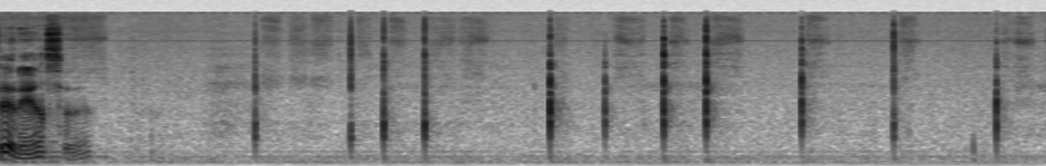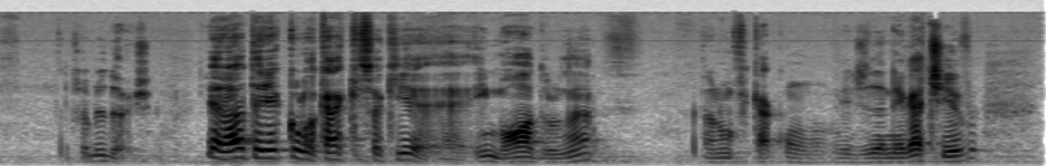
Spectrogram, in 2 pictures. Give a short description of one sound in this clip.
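A man explains calmly and clearly.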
